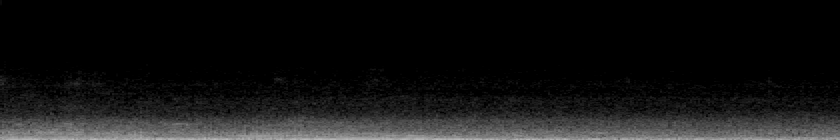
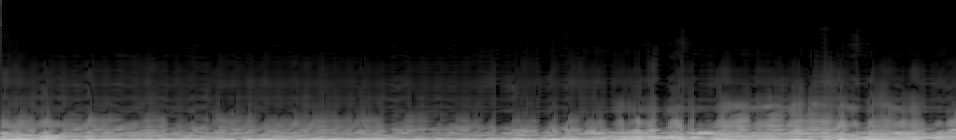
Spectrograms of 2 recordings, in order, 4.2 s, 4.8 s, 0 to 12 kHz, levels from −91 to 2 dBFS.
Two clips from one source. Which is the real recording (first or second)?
first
